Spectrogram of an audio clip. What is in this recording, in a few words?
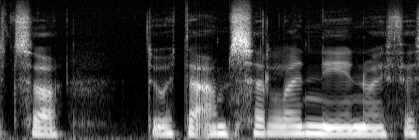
"amserlenni", Welsh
